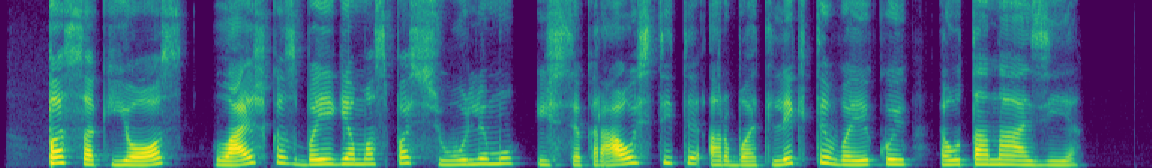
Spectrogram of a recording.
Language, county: Lithuanian, Šiauliai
